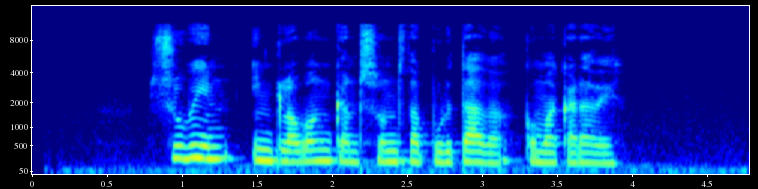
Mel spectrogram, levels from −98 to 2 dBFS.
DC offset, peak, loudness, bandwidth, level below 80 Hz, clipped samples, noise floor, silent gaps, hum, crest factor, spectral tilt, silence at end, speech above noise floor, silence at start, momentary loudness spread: under 0.1%; -30 dBFS; -46 LUFS; 11.5 kHz; -74 dBFS; under 0.1%; -75 dBFS; none; none; 18 dB; -5.5 dB/octave; 0 s; 29 dB; 0.8 s; 7 LU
